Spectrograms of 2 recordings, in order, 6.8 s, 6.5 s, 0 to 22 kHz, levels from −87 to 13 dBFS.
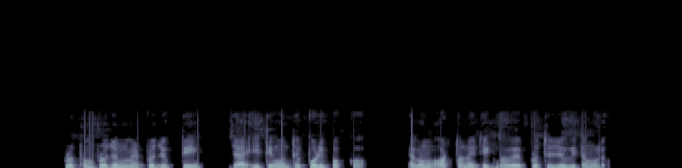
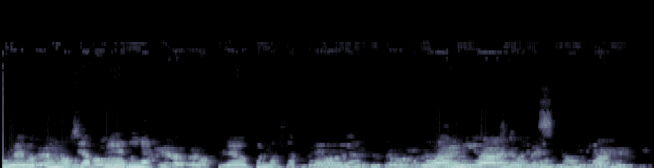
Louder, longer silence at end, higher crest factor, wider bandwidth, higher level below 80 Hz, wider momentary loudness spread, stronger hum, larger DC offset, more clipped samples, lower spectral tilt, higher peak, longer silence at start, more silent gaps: second, -29 LUFS vs -14 LUFS; first, 0.8 s vs 0.25 s; first, 18 dB vs 12 dB; about the same, 7.6 kHz vs 7 kHz; second, -62 dBFS vs -54 dBFS; about the same, 8 LU vs 9 LU; neither; neither; neither; about the same, -7.5 dB/octave vs -7.5 dB/octave; second, -10 dBFS vs -2 dBFS; first, 0.65 s vs 0 s; first, 1.74-1.82 s, 2.14-2.29 s, 3.68-4.07 s vs none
